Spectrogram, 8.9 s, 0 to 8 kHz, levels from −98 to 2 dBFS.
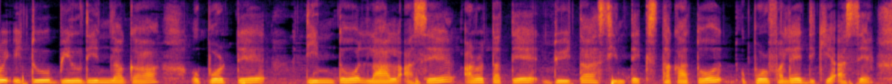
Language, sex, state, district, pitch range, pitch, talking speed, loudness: Nagamese, female, Nagaland, Dimapur, 170-185 Hz, 180 Hz, 120 wpm, -17 LUFS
